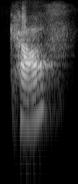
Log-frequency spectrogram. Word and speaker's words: calf: And then you have calf. We don't pronounce the L, so just K-A-F.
